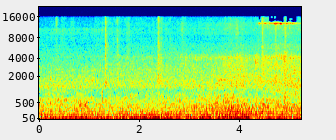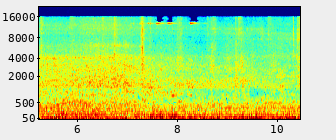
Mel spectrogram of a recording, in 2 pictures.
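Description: Busy street traffic: cars and motorbikes passing close by, a steady rumble of engines and tyres.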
